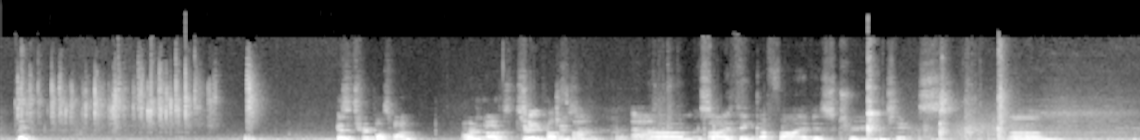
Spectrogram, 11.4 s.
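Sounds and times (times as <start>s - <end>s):
dice rattling: 0.1s - 2.6s
speech: 3.4s - 9.5s, 10.1s - 10.8s.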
